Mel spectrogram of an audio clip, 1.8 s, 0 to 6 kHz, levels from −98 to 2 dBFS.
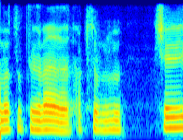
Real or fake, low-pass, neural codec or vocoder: fake; 5.4 kHz; autoencoder, 22.05 kHz, a latent of 192 numbers a frame, VITS, trained on one speaker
